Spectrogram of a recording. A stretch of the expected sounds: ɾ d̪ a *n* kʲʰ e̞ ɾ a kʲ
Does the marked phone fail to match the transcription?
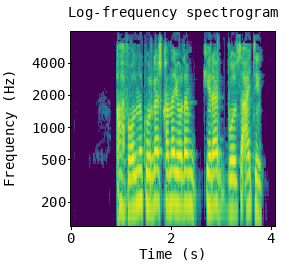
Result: yes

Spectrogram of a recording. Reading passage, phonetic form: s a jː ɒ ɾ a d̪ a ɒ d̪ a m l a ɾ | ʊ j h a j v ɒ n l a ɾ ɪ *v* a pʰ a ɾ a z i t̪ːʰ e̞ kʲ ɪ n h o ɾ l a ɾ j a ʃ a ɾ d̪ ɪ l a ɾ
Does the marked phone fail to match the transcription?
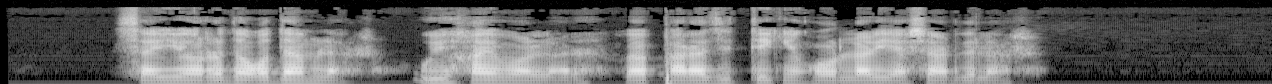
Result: no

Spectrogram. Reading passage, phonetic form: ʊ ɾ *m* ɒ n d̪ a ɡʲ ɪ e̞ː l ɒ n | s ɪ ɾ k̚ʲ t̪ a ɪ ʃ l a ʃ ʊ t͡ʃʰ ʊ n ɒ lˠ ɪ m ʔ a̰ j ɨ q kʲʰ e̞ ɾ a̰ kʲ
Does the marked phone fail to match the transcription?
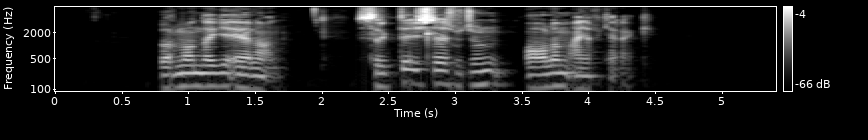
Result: no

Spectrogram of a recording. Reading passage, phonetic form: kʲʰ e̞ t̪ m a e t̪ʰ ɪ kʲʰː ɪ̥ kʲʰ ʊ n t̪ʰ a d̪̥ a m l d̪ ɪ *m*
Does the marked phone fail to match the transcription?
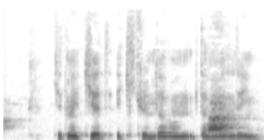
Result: yes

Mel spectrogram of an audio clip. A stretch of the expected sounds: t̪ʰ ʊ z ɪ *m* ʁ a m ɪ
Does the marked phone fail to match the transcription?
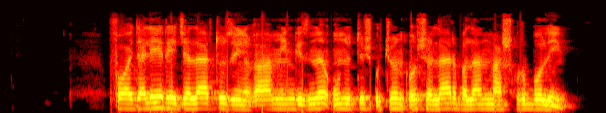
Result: yes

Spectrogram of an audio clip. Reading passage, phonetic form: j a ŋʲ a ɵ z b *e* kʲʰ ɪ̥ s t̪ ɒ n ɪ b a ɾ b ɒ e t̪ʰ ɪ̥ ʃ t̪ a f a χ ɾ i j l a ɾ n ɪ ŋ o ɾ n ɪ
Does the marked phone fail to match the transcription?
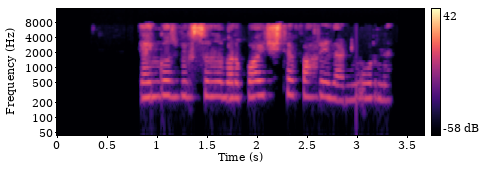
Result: no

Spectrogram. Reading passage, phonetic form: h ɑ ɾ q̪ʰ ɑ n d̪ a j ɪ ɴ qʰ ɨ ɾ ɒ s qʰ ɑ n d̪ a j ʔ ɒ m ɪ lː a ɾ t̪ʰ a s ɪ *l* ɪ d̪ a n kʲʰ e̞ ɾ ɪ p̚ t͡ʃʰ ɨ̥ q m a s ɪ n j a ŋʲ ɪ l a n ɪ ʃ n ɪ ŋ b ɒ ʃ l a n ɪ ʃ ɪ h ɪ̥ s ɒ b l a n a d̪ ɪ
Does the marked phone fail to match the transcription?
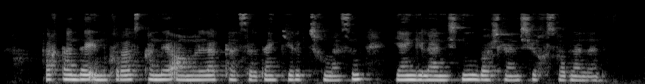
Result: yes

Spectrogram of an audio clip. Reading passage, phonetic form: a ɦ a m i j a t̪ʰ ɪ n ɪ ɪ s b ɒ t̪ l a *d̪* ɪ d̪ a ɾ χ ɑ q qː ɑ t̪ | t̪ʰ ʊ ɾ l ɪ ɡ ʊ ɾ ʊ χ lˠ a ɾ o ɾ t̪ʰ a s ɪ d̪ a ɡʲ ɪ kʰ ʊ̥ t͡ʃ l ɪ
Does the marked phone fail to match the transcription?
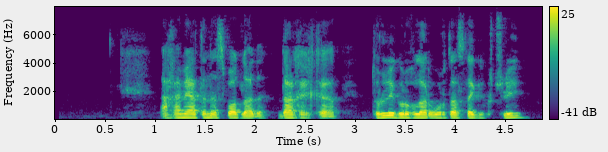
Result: no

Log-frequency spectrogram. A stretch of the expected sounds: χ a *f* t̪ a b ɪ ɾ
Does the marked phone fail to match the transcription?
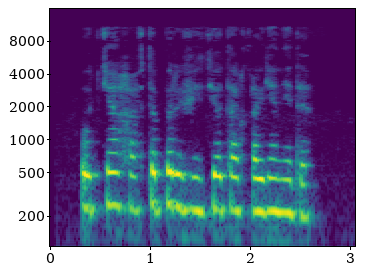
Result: no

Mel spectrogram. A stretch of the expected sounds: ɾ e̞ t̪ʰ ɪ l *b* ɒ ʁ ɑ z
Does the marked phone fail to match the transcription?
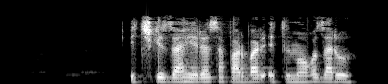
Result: yes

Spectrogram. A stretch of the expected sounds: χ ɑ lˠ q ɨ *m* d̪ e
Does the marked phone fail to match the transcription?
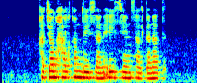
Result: no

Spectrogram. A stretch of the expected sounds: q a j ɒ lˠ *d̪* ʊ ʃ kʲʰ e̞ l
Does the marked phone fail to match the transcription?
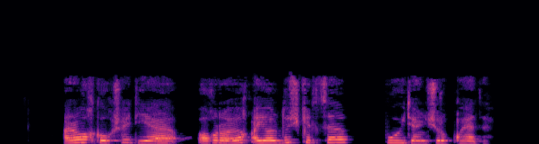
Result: no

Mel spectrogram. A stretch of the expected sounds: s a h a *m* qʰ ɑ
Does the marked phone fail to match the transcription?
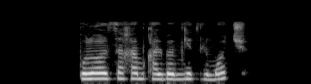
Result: no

